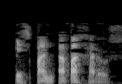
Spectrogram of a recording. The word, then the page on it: espantapájaros: espagnol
